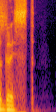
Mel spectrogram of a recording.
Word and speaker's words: gris: Gris. – Oh, really? – Gris. – Yeah. – Gris. Well, yeah, I think it's spelled gris. G-R-I-S.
